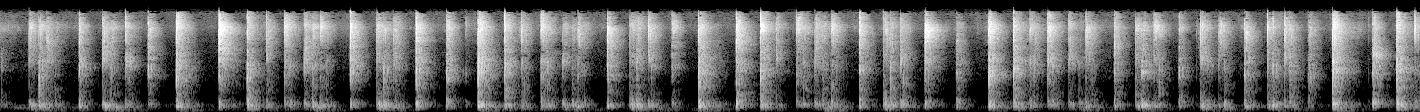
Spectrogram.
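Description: Afro-Peruvian zapateo footwork: hard-soled shoes striking a wooden floor in a fast, unbroken run of sharp taps, several a second, with hand-to-heel slaps worked into the sequence.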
